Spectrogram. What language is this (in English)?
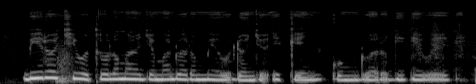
Luo (Kenya and Tanzania)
